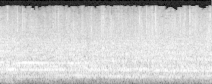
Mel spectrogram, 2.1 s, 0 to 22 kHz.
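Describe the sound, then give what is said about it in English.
A large convention crowd roars with mixed cheering and booing as Mitt Romney is introduced, a dense, steady wash of loud voices and some clapping that holds unbroken for about two seconds. “If you listen carefully, you could see there was probably about 60-40 cheers, boos to cheers.”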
